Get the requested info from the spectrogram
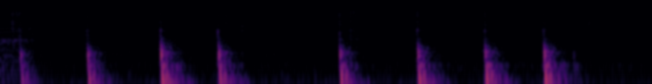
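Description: Glue stick pressed and dabbed onto a small paper strip lying on a sheet over the table: about eight soft, short taps, irregularly spaced, some in quick pairs.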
